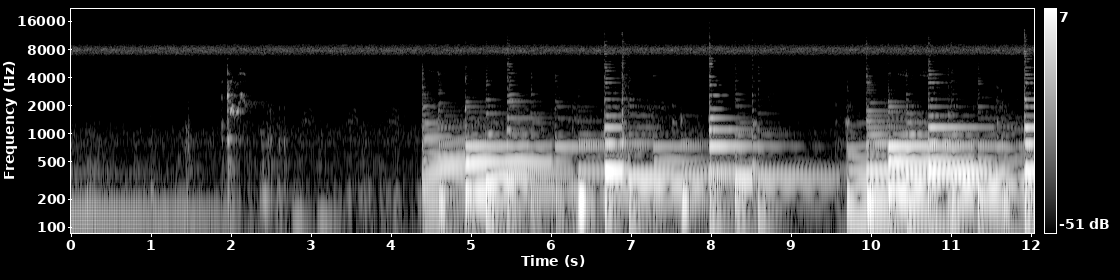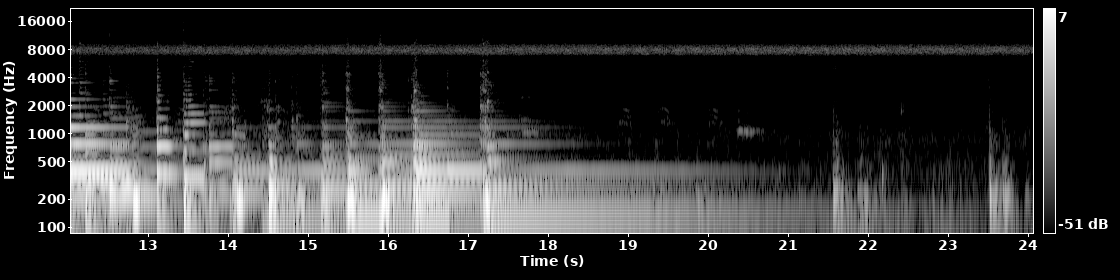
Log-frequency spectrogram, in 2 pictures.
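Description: Classical nylon-string guitar played fingerstyle: a chord rings out, then after a quiet moment two passages of plucked notes and chords start about four and ten seconds in, the second ending in a chord left to fade away, with a few soft notes near the end.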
